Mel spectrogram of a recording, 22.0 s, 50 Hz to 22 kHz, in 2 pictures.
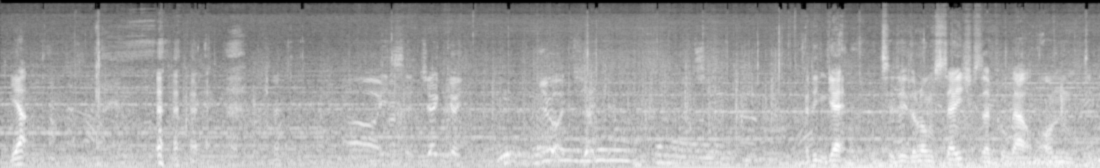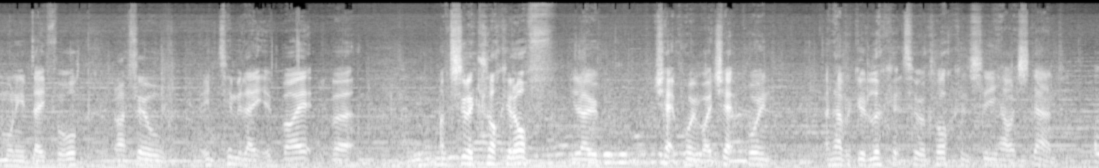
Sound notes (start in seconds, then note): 1.0 laughs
